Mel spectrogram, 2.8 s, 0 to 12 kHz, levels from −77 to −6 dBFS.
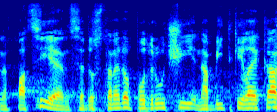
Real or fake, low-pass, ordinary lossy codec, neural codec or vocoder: fake; 10.8 kHz; AAC, 32 kbps; vocoder, 44.1 kHz, 128 mel bands every 256 samples, BigVGAN v2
